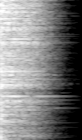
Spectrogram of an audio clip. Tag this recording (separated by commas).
Percussion, Hi-hat, Cymbal, Musical instrument, Music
